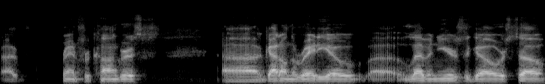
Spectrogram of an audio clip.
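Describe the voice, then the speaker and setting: A man speaks in a very deep, low voice with a Texan accent and a flat, monotone delivery. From North Texas. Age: 40s. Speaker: combat veteran and precious metals dealer. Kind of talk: casual interview chat. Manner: halting, many fillers.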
